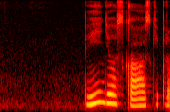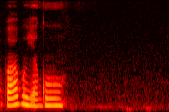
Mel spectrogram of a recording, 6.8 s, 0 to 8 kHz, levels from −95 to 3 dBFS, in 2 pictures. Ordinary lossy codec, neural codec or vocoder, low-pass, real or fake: none; none; none; real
